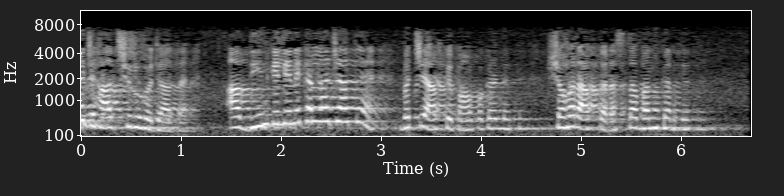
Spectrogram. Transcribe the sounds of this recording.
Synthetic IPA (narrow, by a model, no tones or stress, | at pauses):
ẽd͡ʒɐɦaːzʃʊɾuɦod͡ʒaːt̪aɦɛ | aːp̚d̪iːnkelienɪkəlnat͡ʃaːɦt̪eɦɛ̃ːbɐtːʃeaːp̚kepãːõpɐkəɽleːt̪eɦɛ̃ʃɔːɦəɾaːp̚kaɾɐst̪abɐ̃nd̪̚kɐɾd̪eːt̪eɦɛɛ̃ː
